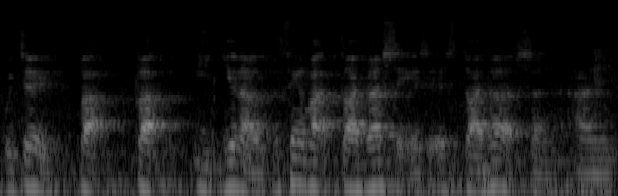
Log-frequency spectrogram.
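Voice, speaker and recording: A man's voice: fairly low pitch, brisk. A man speaking as an actor on a discussion panel, impassioned, often repeating words and phrases as a point builds. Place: live panel in a theatre before an audience. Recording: echoey room, distant mic, background noise.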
